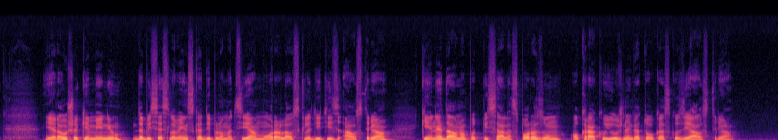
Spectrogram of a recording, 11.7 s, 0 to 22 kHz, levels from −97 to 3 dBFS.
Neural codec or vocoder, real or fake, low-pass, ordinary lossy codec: vocoder, 44.1 kHz, 128 mel bands every 512 samples, BigVGAN v2; fake; 19.8 kHz; none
